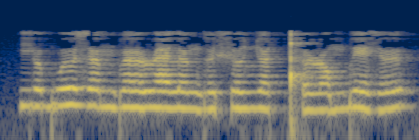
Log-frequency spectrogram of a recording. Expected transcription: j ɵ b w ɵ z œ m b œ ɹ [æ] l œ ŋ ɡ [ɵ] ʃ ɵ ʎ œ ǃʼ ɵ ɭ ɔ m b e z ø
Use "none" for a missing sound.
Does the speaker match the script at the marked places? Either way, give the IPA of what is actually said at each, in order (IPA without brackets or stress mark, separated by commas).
æ, ø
